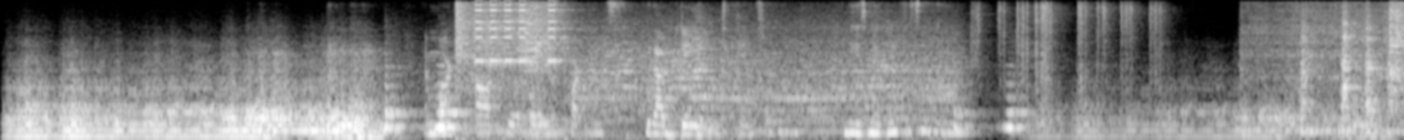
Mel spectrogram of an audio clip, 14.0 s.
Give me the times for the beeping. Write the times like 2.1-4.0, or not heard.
4.7-5.6.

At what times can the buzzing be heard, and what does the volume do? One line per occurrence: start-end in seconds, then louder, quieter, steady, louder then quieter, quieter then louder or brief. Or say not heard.
0.0-13.9 quieter.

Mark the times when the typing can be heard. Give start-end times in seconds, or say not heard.
not heard.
